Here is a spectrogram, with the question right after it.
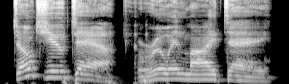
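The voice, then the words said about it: Imitates a villainous character's voice. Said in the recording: “my Maleficent impression”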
